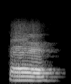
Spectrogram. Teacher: जब हम इनका उच्चारण करेंगे तो जीवा वो दांत पर आएगी। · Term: दंतेय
